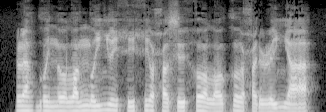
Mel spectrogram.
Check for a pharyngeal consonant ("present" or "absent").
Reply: present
